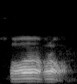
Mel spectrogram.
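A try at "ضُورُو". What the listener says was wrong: Bukan so. Ada titiknya. Doro.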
